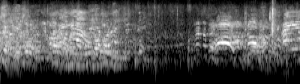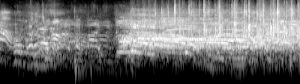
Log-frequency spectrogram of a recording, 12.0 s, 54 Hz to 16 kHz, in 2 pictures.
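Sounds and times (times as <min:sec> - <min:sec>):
voices shouting and calling out: 0:03.8 - 0:09.6.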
